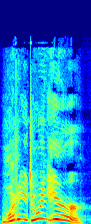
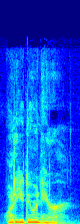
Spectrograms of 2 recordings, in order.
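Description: First: It sounds joyful and excited. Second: It sounds gentle and compassionate.

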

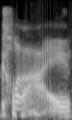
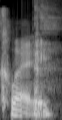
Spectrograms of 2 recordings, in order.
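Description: First: The vowel sounds like 'eye'. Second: The vowel sounds like 'ay'. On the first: The speaker calls it wrong. "I had been saying it wrong in my mind" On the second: The speaker calls it right. "Googled it this morning to make sure, and it's Clay"

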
